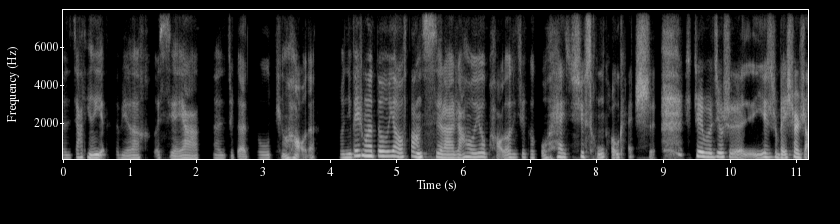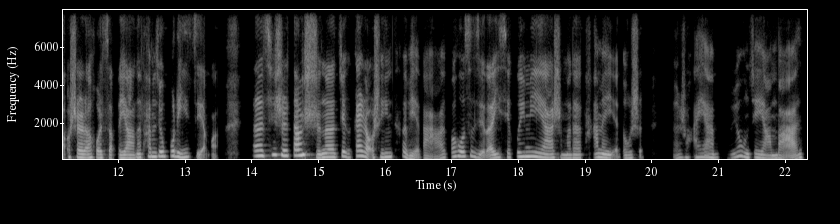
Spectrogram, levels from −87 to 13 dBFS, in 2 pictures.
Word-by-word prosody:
家 190 +4 -4
庭 165 -5 +3
也 165 - +4 0.2
特 160 - -18
别 145 -1 -6
地 150 - -2
和 160 -1 -13
谐 150 -5 -4
呀， 150 0 0 0.2
那 155 -2 -8
这 140 - -15
个 - - -4
都 155 0 -8
挺 120 - -5
好 165 0 0
的， - - -7 0.4
你 185 +1 +1
为 275 - +5
什 285 - +4
么 270 -1 +9
都 255 0 +5
要 245 -5 +4
放 225 -3 +4
弃 200 0 0
了， 170 -1 +4
然 170 +2 0
后 210 -1 +2
又 215 +1 +3
跑 195 - -7
到 180 +5 -1
这 185 +1 -9
个 180 -1 -8
国 165 -3 -7 0.2
外 210 -2 +5
去， 195 +5 -2
从 180 0 +1
头 - - -3
开 - - -7
始。” - - +3 0.6
这 250 -3 +7
不 215 -2 +4
就 215 0 +4
是 210 -2 0
也 175 - +1
是 200 +1 -1
没 175 -2 +4
事 175 +4 +4
儿 200 - +8
找 185 +2 -2
事 195 -1 +1
儿 - - +6
了 175 +1 +1
或 180 -2 -1
者 - - -9
怎 - - -4
么 160 - -1
样， 165 -1 +1
那 185 - 0
他 195 +5 -4
们 230 - +2
就 245 +1 +1
不 265 +2 -2
理 210 -3 +1
解 215 - -6
嘛。 - - -13 0.5
呃， 275 +1 +2
其 295 +5 -2
实 320 -4 +2
当 295 +2 +4
时 180 - 0
呢， 205 +2 +3
这 210 +5 -1
个 195 - -6
干 265 +5 +1
扰 210 - 0
声 200 - -4
音 215 +1 0
特 225 -2 -7
别 135 -2 -4
大， 145 +6 -8
包 230 - -4
括 250 -1 +1
自 245 -1 -5
己 175 -5 -4
的 160 - +1
一 175 - -1
些 195 +2 -7
闺 230 +3 -1
蜜 240 -2 +2
呀 180 -3 +1
什 180 -2 -5
么 160 +1 -4
的， 170 0 -4
她 195 +3 -8
们 185 -3 +2
也 165 - -5
都 155 +2 -9
是， - - -9 0.4
嗯， 170 +5 -13
说： 185 -1 -12
“哎 195 - -8
呀， 205 -2 -3 0.2
不 175 - -20
用 220 -1 -4
这 185 -1 -6
样 145 -3 -4
吧。” 150 -2 -2
190 Hz, 285 characters per minute, -23 LUFS, 165-225 Hz, 0.6 s, 么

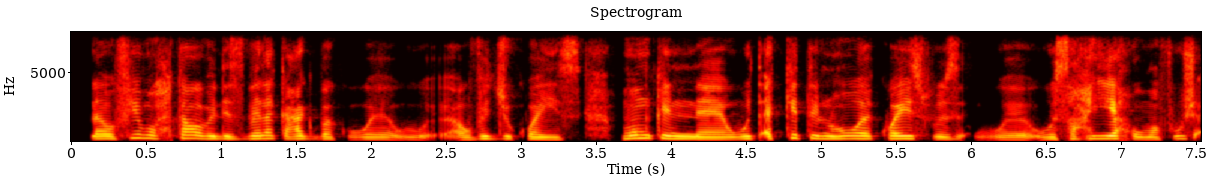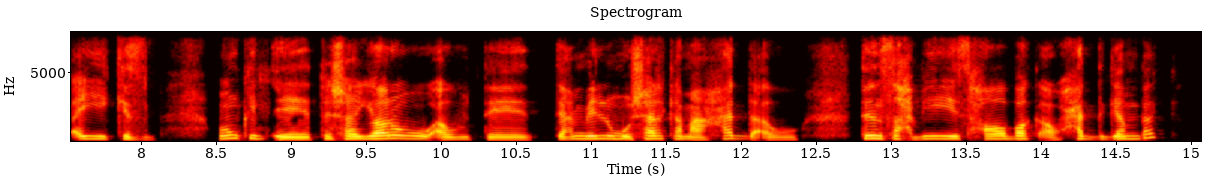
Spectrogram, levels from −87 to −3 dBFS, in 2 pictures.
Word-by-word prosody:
لو 185 0 0
في 255 +8 -3
محتوى 230 -1 0
بالنسبة 190 0 -1
لك 215 -3 -1
عجبك 180 -2 -4
و 165 +2 -8
و 155 +1 -10
أو 150 - -8
فيديو 185 +2 -4
كويس 165 -3 -5 0.3
ممكن 215 -5 +3 0.2
واتأكدت 185 +7 -2
إن 205 -3 +1
هو 200 +1 +2
كويس 200 0 +1
وص 170 -1 -5
و 145 -2 -8
وصحيح 210 +4 +1
وما 160 -1 -4
فيهوش 200 +5 -7
أي 190 0 -1
كذب، 165 -3 -5 0.4
ممكن 220 -1 +1
ت 190 - -2 0.3
تشيّره 195 +3 +4
أو 165 +1 0
ت 170 - -5 0.4
تعمل 200 +3 +3
له 205 -3 +1
مشاركة 200 +1 +2
مع 155 -3 +1
حد 205 +3 -3
أو 155 +1 -5 0.4
تنصح 215 -4 +5
بيه 195 +1 +1
صحابك 190 +1 0
أو - - -3
حد 185 -4 -3
جنبك؟ 200 - -2
190 Hz, 160 wpm, -25 LUFS, 175-210 Hz, 0.4 s, تنصح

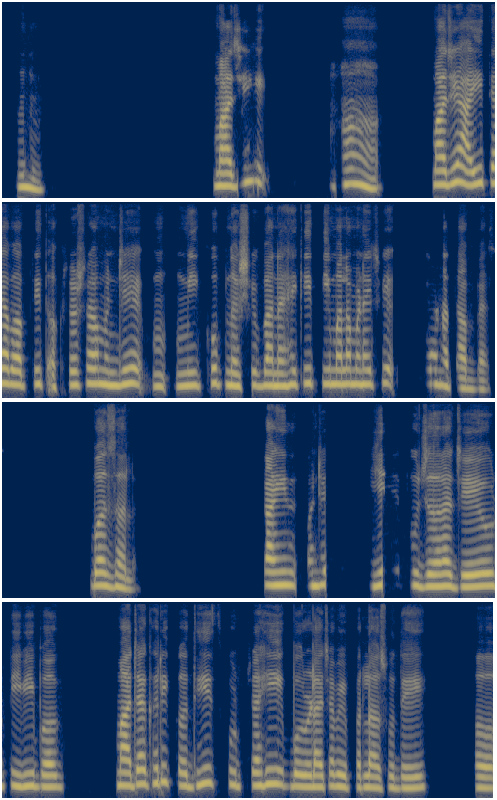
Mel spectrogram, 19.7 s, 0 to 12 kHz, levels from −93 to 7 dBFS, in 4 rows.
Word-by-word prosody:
हं. 185 -7 0 1.7
माझी 215 +6 +2 0.9
हां, 240 -8 0 0.6
माझी 240 +3 +4
आई 255 -2 +4
त्या 260 -1 +4
बाबतीत 240 0 0
अक्षरशः 230 +5 -1
म्हणजे 245 +1 +3
म 210 -1 -3 0.2
मी 220 0 +1
खूप 260 -3 -3
नशीबवान 220 0 +1
आहे 215 +2 +2
की 260 - -2
ती 250 - -1
मला 245 0 +2
म्हणायची, 245 +1 -1
"सोड 245 -1 -9
आता 185 -3 -4
अभ्यास. 160 -2 -7 0.9
बस 225 -1 +3
झालं." 185 -5 -1 1.3
काही 230 0 +5
म्हणजे, 220 0 -1 0.5
"ये, - - +4 0.3
तू 225 - -1
जरा 210 +1 +5
जेव, 205 +2 +5
टीव्ही 215 0 +2
बघ." 200 0 +3 0.6
माझ्या 225 +2 +4
घरी 275 +2 0
कधीच 225 +5 0
कुठच्याही 230 +2 0
बोर्डाच्या 200 0 +2
पेपरला 195 -1 0
असू 185 +1 -3
दे, 180 +1 0 0.6
अ, 190 - -2
220 Hz, 120 wpm, -21 LUFS, 200-245 Hz, 1.7 s, काही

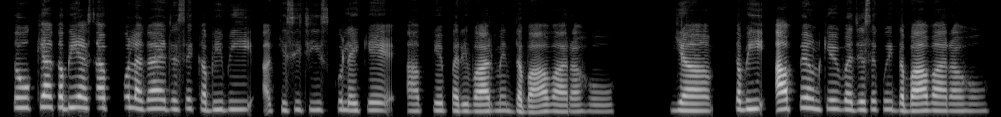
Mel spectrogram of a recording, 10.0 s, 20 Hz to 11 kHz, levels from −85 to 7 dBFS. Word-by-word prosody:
तो 285 0 +3
क्या 310 -1 +6
कभी 295 0 +1
ऐसा 285 -1 +1
आपको 285 +1 -5
लगा 255 -2 +1
है 260 -1 +1
जैसे 245 +2 -7
कभी 230 -1 -4
भी 235 +1 -6 0.2
अ, - - -5
किसी 215 +3 -10
चीज़ 220 -1 -11
को 235 - -5
लेके 210 0 -3 0.2
आपके 195 +2 -5
परिवार 190 -1 +1
में 200 -1 -9
दबाव 180 +1 0
आ 180 - +1
रहा 180 0 -5
हो? 180 0 -14 0.6
या 200 -2 +3 0.3
कभी 250 +2 +1
आप 245 +1 +9
पे 285 - +1
उनकी 250 -1 -2
वज़ह 230 -2 -1
से 235 +1 -7
कोई 235 0 -8
दबाव 200 0 +4
आ 200 -1 +3
रहा 195 0 -4
हो? 195 0 -11
215 Hz, 205 wpm, -24 LUFS, 195-245 Hz, 0.6 s, आप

